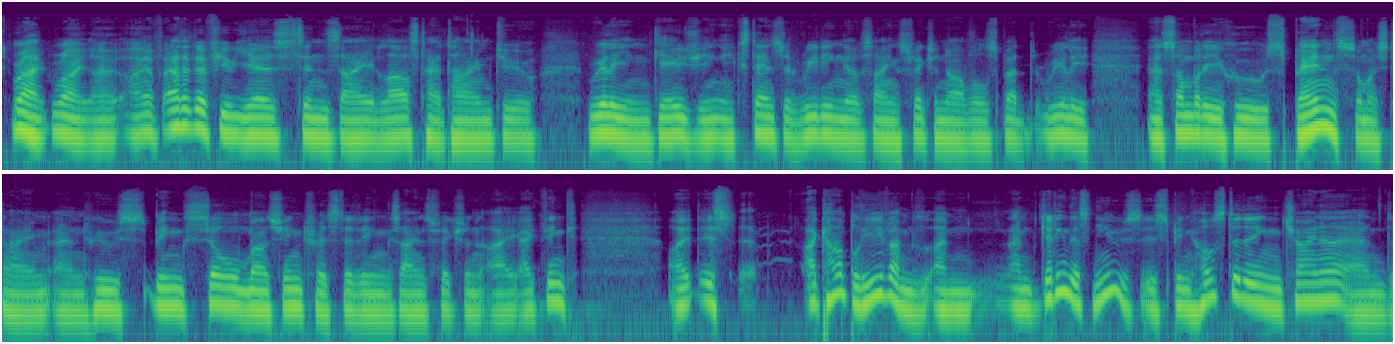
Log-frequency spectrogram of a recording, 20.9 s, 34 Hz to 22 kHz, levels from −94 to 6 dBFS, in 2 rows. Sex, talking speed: male, 180 wpm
